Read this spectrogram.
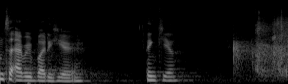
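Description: A young woman speaks cheerfully into a microphone in a large hall.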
